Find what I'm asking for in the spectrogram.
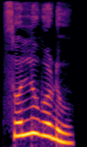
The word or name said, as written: ಸೆಲೆಕೊಡು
